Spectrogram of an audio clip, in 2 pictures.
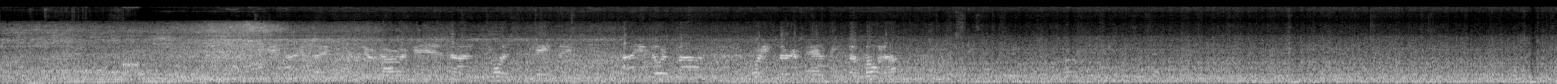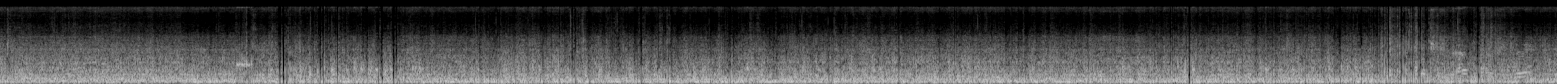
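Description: Indistinct voices over steady vehicle noise for about the first nine seconds, then the even, steady engine and road noise of a police car driving, heard from inside the cabin.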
